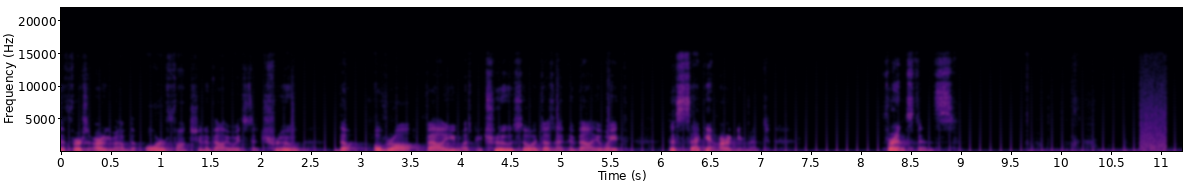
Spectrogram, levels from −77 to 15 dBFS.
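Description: A steady ticking about ten times a second, some 20 dB below the sound, runs throughout: Wi-Fi interference, with a nearby radio's 102.4 ms beacon rectified into the audio circuit.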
